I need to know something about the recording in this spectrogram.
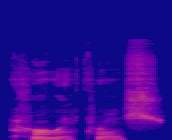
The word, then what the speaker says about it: Heracross: hercules uh rhinobito okay so it's hera it's hera as in hercules as in hercules okay heracross hera cross okay that's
